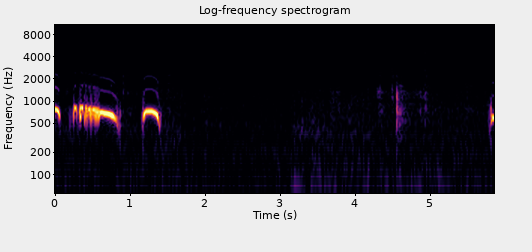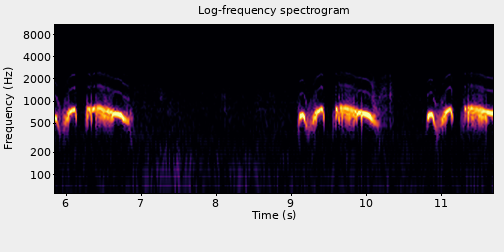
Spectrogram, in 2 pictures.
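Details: Medium-voiced trained spotted dove calling as a lure for wild doves, which approach to fight without being scared off. Repeated mellow coo phrases: a quick wavering double note, then a drawn-out coo falling at its end, with pauses between phrases.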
